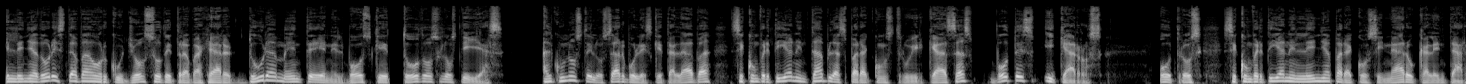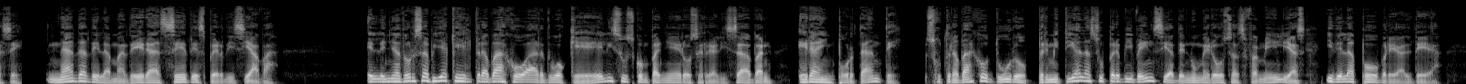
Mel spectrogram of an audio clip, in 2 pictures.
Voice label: Latin Spanish; Mercurio y El Lenador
